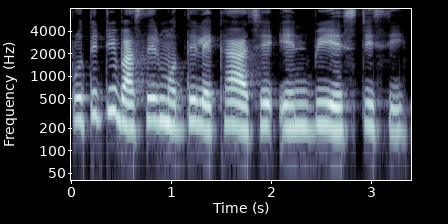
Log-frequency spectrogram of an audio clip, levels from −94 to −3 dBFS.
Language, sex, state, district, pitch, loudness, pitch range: Bengali, female, West Bengal, Cooch Behar, 215 Hz, -21 LUFS, 205-240 Hz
